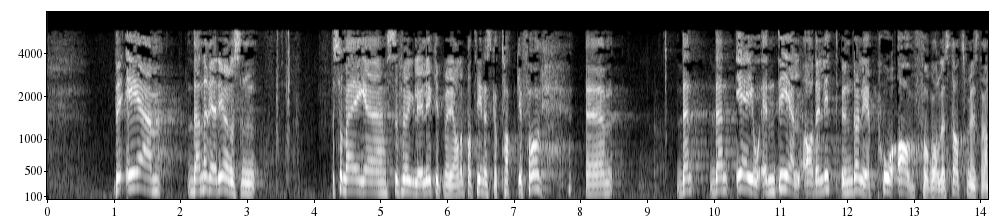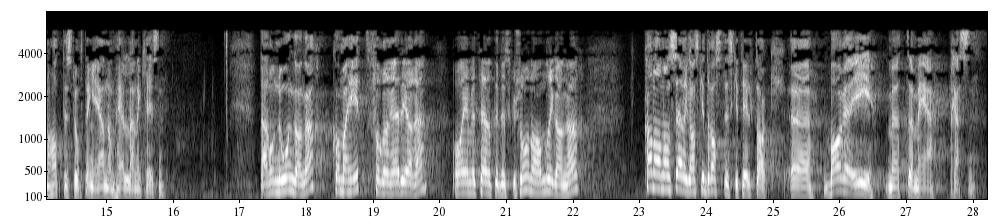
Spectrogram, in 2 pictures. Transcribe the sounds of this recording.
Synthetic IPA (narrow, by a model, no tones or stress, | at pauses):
d̪̥ɛʔeː | d̪ɛnːəʁeːd̪əjøːʁəlsn̩ | sɔmæɪɡsɛlfœlɡəlɪliːkət̪mɛd̪ɪɑnd̪ʁəpɑɾt̪ʰiːənəskɑt̪ʰɑkːəfɔʁ | d̪ɛnd̪ɛnæjʊʔɛnd̪eːlɑ̰ʋd̪ɛlɪt̪ːʉnd̪əlɪəpʰoʔɑːʋfɔɾhɔlːəst̪ɑːt̪smɪnɪst̪əɾənəhɑt̪ːɪst̪uːʁt̪ʰɪŋːəjɛnːɔmɦeːləd̪ɛnːəkʰʁiːsn̩ | d̪̥æɾhʊnːuːənɡɑŋːəʁkʰɔmːəhiːt̪fɔɾɔʁeːd̪əjøːɾəʔɔɪnʋɪt̪ʰeːɾət̪ɪld̪ɪskʉʂuːnɔɑnd̪ɾəɡɑŋːəʁ | kʰɑnɑnɔnseːɾəɡɑnskəd̪ɾɑst̪ɪskət̪ʰɪlt̪ʰɑːk | bɑːɾəɪmøːt̪əmɛpʰɾɛsn̩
